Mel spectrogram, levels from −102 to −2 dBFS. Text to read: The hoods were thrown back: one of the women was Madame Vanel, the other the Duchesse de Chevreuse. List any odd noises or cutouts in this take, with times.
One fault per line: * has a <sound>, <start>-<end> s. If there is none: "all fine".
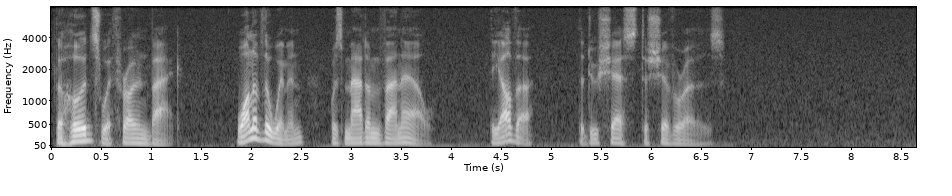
all fine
